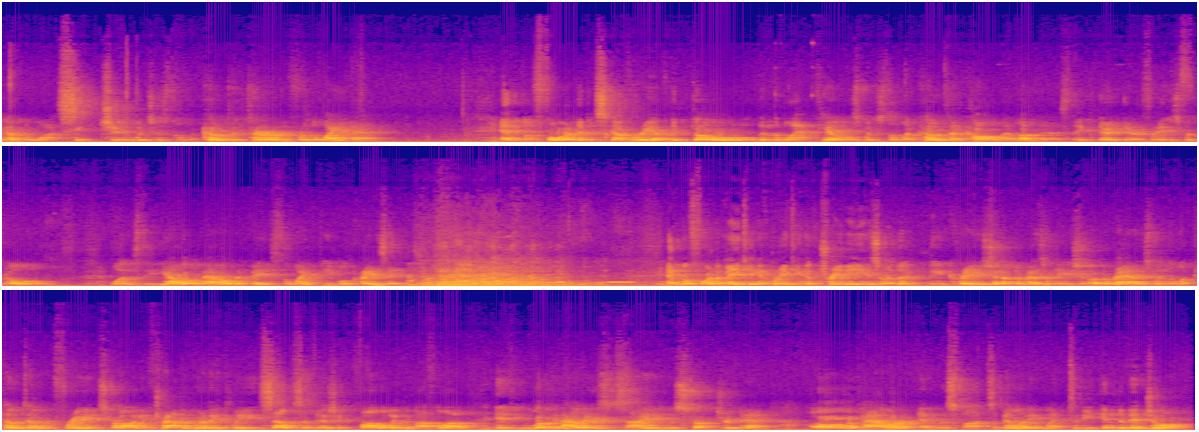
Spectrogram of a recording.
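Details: Spasmodic dysphonia, a rare neurological disorder affecting only speech with no known cause, diagnosed at Mass Eye and Ear in an adult man treated with periodic Botox injections.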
